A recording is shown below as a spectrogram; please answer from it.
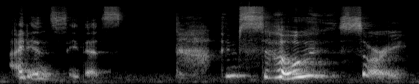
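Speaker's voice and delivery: high, drawn-out sorrow, voice giving out; crying, breaking into a whisper; tearful apology. Real, not acted. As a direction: plead sorry through real tears. Weeping apology to Shane.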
